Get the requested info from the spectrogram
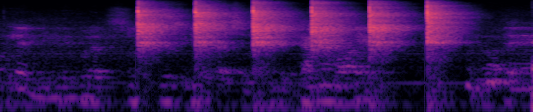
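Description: Metal surgical mallet striking an impactor six times, about two blows a second starting about a second in, tapping a knee-replacement implant into place on the bone. Each blow is a sharp metallic tap with a brief ring.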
